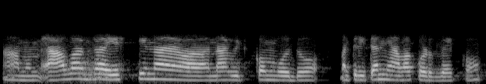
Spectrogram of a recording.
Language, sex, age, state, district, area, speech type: Kannada, female, 30-45, Karnataka, Hassan, rural, conversation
